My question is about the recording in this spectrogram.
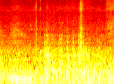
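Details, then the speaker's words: Suzuki Ertiga that had hard starting, after replacing the old Amaron battery with a new Yuasa battery; aircon off, engine catches on one short crank and settles into an even idle, a normal quick start. "Ayos, one click lang. Yun lang pala ang problema niya. Kaya nag-hard starting siya."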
